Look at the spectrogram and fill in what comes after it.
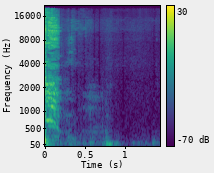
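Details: A K-pop singer with a cold, during a live broadcast: a single sharp cough followed by a faint throaty rumble; an isolated cough.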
